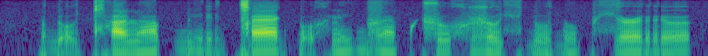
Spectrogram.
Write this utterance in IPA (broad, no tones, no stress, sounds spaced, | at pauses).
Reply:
ɗ o̰ cʰ a ɳ a̤ p ɓ i̤ r ǀ æ k͡p o̰ x ɳ i̤ ɡ v æ̤ p ʈ͡ʂ u x ʐ ʊ ç ɗ u ɗ o̤ p ç ə˞ r ɵ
